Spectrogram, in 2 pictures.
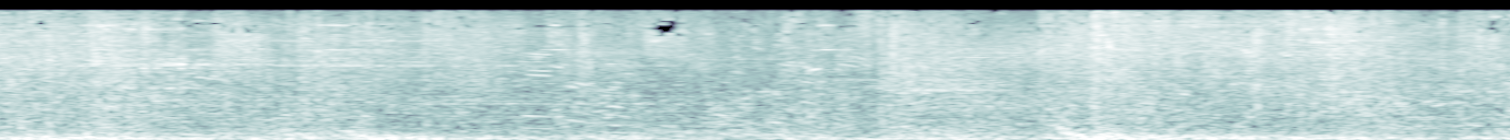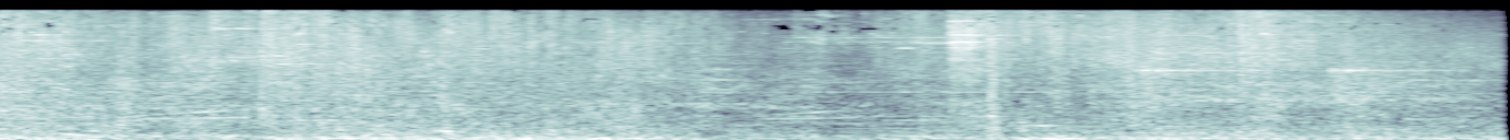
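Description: Game spell effects crackle and blast in a busy fight.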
